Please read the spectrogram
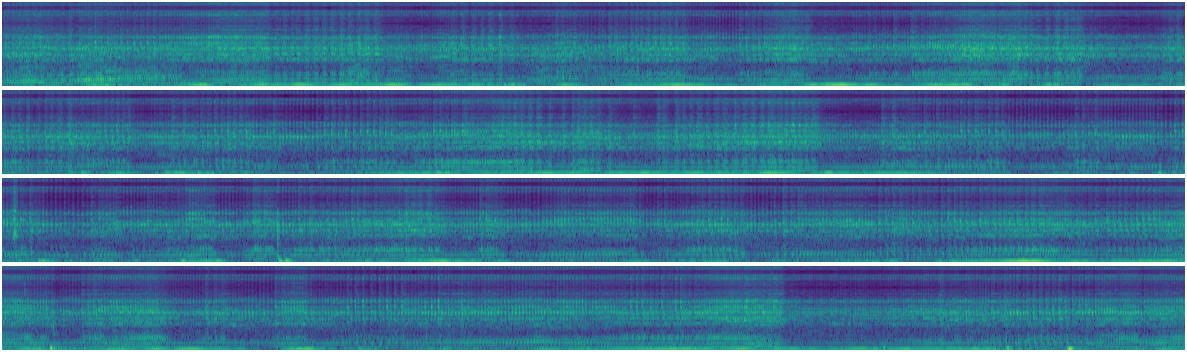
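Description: Kawasaki KDX two-stroke dirt bike engine running under load, its pitch rising and falling continually as the throttle is worked over rough, muddy trail, heard from the rider's own position.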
